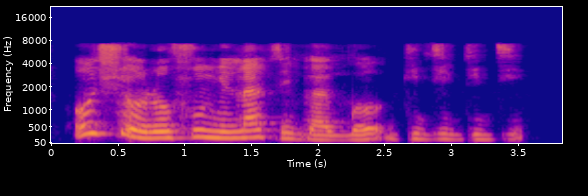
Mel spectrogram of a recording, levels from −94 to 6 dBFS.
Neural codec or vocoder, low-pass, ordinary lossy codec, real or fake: codec, 44.1 kHz, 7.8 kbps, Pupu-Codec; 7.2 kHz; AAC, 32 kbps; fake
